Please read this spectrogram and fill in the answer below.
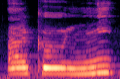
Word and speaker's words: incognito: on retrouve ça aussi dans le mot incognito incognito et d'autres mots de la langue française et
